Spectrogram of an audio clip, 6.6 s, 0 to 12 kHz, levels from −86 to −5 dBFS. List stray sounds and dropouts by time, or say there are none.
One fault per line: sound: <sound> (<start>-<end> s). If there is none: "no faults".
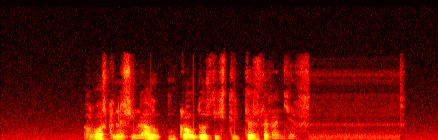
no faults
